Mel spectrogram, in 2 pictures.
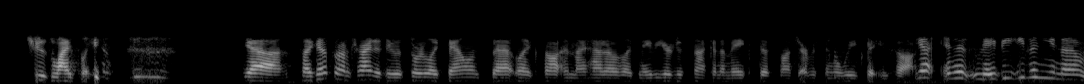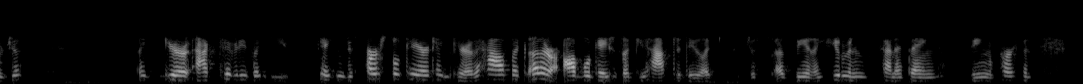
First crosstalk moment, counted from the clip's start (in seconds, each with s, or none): none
